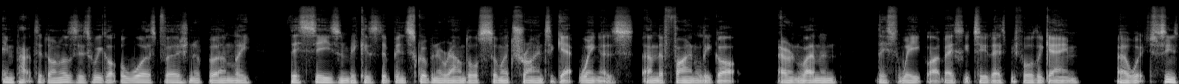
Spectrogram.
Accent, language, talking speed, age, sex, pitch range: British, English, 215 wpm, 30-49, male, 85-95 Hz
